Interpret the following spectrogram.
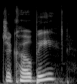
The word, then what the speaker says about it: Jacoby: good player his name's Jacoby okay this kid is that's a cool name I know like Jacob but it's pronounced Jacoby um Jacob with the ey okay and he is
